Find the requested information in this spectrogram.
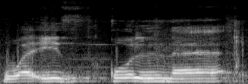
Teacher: قاف کا مخرج ہے کوا جب بالمقابل تالو سے لگے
